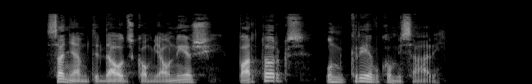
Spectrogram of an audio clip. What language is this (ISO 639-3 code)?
lav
